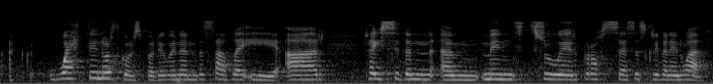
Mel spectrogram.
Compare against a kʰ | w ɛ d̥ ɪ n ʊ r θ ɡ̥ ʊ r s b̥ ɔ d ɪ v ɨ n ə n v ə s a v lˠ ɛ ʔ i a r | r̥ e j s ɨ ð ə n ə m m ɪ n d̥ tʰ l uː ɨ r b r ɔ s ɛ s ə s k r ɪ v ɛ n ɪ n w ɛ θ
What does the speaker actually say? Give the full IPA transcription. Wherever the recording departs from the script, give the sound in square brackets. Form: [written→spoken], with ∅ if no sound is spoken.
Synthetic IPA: a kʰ | w ɛ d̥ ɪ n ʊ r θ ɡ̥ ʊ r s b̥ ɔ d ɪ [v→w] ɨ n ə n v ə s a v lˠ ɛ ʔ i a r | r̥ e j s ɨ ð ə n ə m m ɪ n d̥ tʰ [l→r] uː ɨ r b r ɔ s ɛ s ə s k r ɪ v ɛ n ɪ n w ɛ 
